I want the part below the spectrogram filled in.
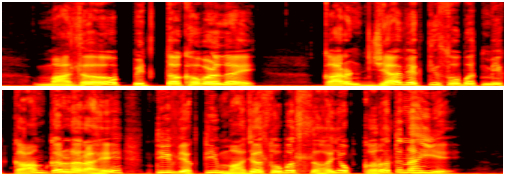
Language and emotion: Marathi, angry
